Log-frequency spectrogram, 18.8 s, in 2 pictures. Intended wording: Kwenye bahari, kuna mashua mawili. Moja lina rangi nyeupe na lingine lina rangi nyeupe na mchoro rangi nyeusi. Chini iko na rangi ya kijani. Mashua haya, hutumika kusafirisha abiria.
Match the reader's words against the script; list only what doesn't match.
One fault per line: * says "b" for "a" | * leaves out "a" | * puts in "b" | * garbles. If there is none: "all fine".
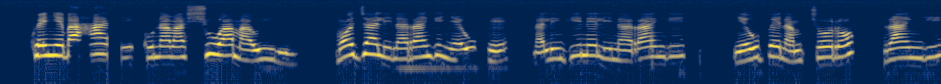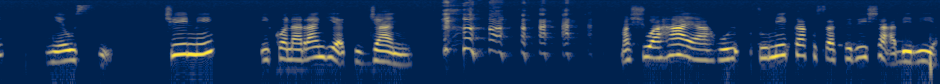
all fine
